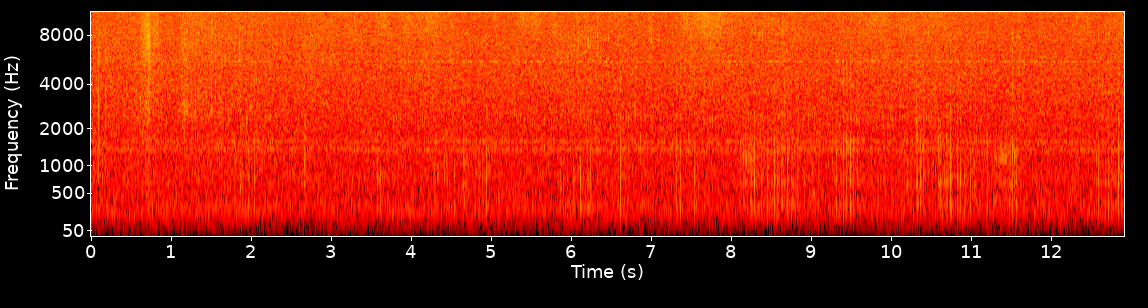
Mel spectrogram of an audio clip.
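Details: A 14-year-old cat named Dinah purrs through her evening massage on a lap, a low continuous vibrating purr that grows louder and more pulsed in the second half, quiet indoor setting.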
